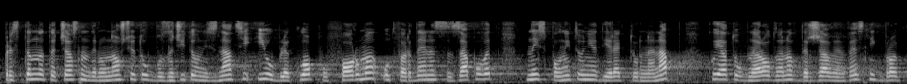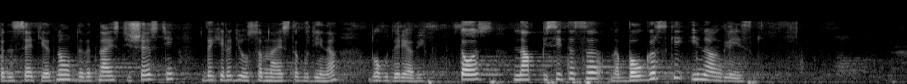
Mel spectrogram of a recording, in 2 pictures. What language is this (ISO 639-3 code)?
bul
